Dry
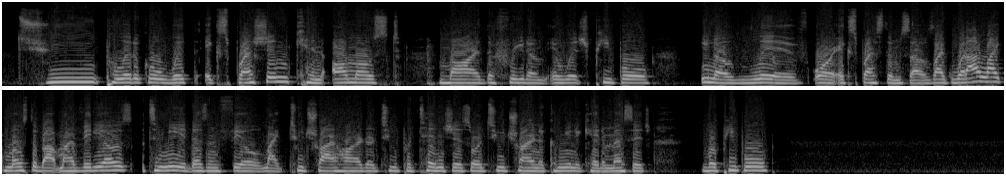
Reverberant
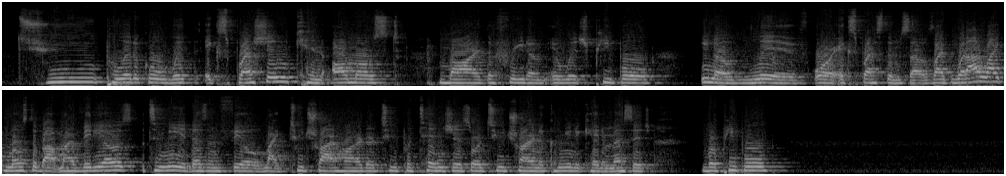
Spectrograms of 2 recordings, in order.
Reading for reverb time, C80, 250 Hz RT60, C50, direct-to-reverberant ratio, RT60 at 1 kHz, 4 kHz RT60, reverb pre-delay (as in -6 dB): 0.70 s, 13.5 dB, 0.80 s, 10.0 dB, 8.0 dB, 0.70 s, 0.50 s, 36 ms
